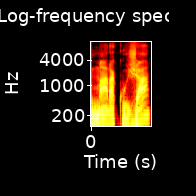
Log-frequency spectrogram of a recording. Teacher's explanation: A gente tem a oxítona com a tônica lá na última sílaba em maracujá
